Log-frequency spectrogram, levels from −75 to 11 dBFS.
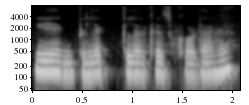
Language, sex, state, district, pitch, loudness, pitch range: Hindi, male, Maharashtra, Aurangabad, 125 Hz, -14 LUFS, 125-140 Hz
